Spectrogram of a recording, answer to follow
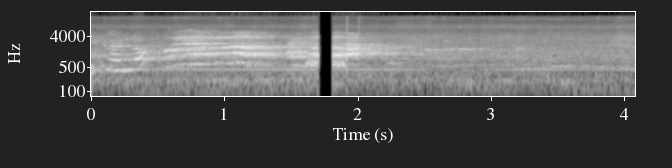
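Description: A young child's high-pitched voice calling out for about the first two seconds, broken by a sudden brief dropout, then only a steady background hum.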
